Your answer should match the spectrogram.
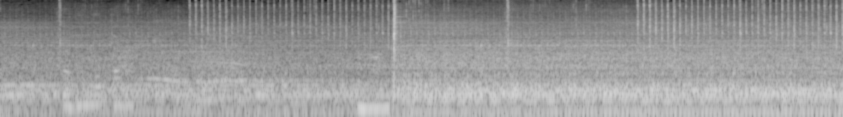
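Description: Vintage reel film projector running as a sound effect: a steady mechanical whir with a very fast ticking rattle that comes and goes, and a single sharp click about four seconds in.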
